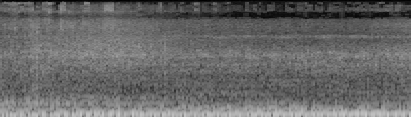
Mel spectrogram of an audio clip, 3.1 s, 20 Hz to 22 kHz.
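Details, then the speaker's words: Suburban on original 1999 spark plugs after hose replacement: deep even rumble, smooth steady beat, no surging or misfire; running well, gained responsiveness; service engine soon light still on. "This thing's running pretty good with the old plugs. She's gained some responsiveness, too."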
